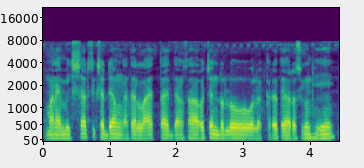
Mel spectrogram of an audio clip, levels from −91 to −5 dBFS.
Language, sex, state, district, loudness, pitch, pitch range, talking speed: Chakma, male, Tripura, Dhalai, -16 LUFS, 105 Hz, 100-110 Hz, 215 wpm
